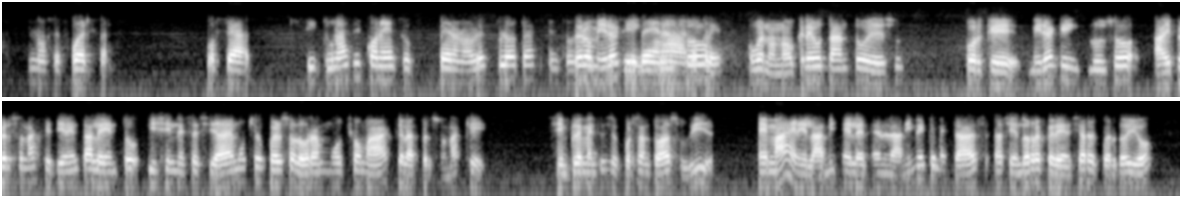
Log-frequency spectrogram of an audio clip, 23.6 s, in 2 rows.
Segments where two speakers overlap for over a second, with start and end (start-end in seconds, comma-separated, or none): 5.7-7.1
